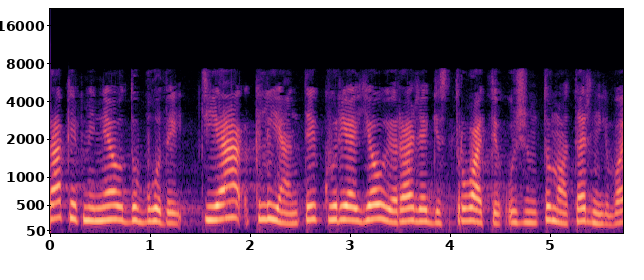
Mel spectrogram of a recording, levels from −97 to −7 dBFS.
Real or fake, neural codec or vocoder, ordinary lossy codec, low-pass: real; none; AAC, 32 kbps; 7.2 kHz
